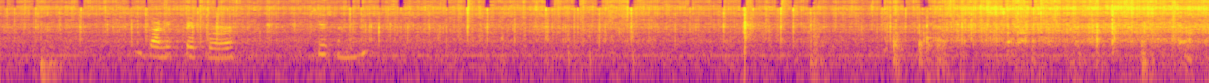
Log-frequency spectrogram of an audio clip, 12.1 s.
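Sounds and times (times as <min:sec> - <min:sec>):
vegetables sizzling in a pan: 0:00.0 - 0:12.0
wooden spoon stirring vegetables: 0:08.9 - 0:12.0.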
